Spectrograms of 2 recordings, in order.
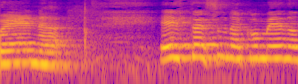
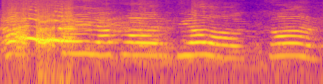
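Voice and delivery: hysterical wailing wife; 3 semitones higher, 10 dB louder, much slower than usual. Acted. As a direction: howl it like a soap opera widow.

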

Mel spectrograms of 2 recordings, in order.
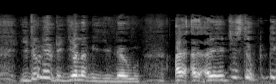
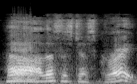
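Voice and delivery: normal talking voice

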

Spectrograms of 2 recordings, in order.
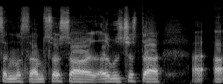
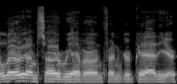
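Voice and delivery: usual speaking voice

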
